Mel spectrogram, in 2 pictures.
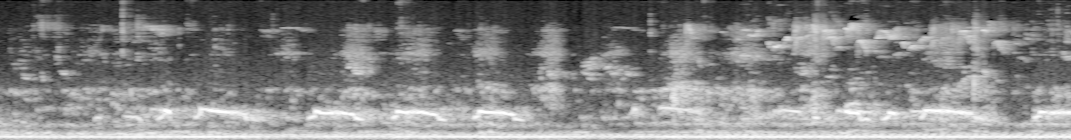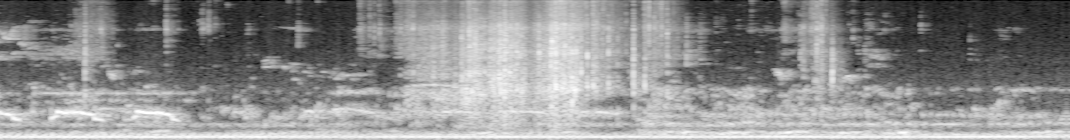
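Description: A bird calling in short runs of quick rising-and-falling notes, four or five to a run, over a steady low hum. A burst of rustling noise comes about two-thirds of the way through.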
